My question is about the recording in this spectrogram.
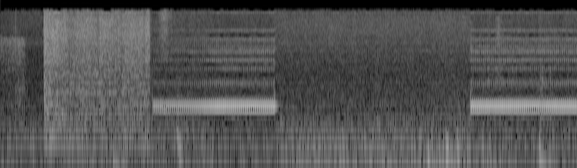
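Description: Telephone menu line tones: a short burst of hiss, then a steady electronic tone held for over a second, a quieter gap, and the same tone returning at the end.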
